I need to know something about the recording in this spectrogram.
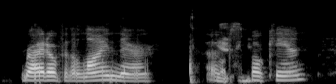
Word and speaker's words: Spokane: Okay, so Spokane, see where right? it's kind of dry. Yeah, see where it's kind of dry, and so between Spokane there. Okay, gotcha. Spokane.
